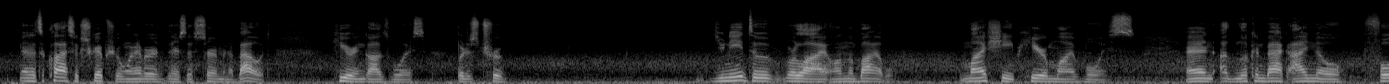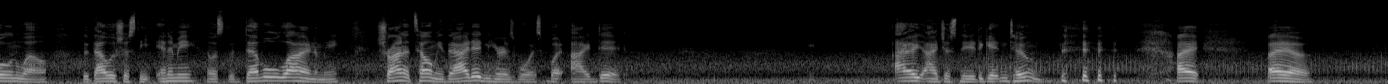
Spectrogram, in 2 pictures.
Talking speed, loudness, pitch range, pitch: 160 wpm, -30 LUFS, 105-145 Hz, 125 Hz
